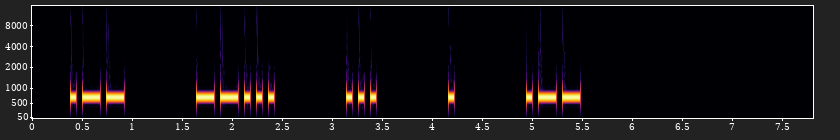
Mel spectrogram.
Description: Morse code, heard as a keyed tone, about 20 wpm, spaced as for 9 wpm, 700 Hz. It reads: W7SEW
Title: USA Call Signs - 5 Characters - 4x Character Spacing - 20wpm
